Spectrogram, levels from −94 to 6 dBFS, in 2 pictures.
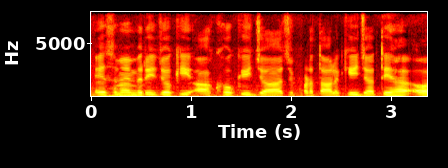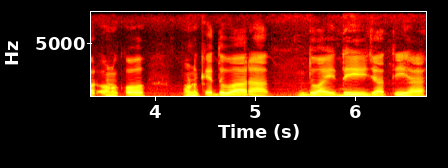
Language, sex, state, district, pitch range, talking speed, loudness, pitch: Hindi, male, Punjab, Fazilka, 140-150 Hz, 160 wpm, -16 LUFS, 145 Hz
